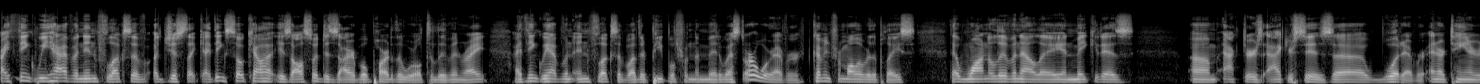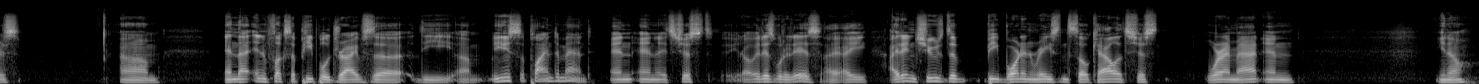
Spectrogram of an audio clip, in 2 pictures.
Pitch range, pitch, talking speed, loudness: 110-130 Hz, 115 Hz, 215 wpm, -23 LUFS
